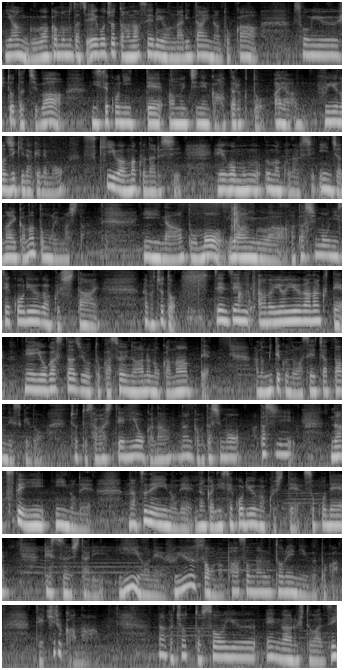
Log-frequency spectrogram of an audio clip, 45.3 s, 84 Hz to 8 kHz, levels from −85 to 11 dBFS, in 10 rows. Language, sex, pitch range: Japanese, female, 150-175 Hz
